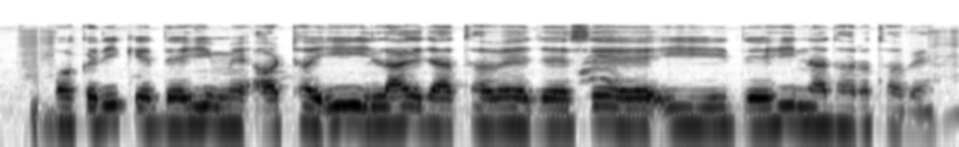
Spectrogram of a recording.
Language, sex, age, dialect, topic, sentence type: Bhojpuri, male, <18, Northern, agriculture, statement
